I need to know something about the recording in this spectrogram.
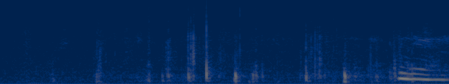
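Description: Faint rustling and a few soft knocks as hands sort through small baby clothes in a clear plastic storage bin, scattered through the middle of the clip.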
